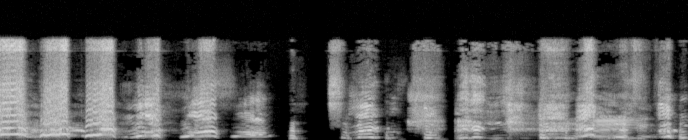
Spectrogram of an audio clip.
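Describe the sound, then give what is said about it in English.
A man lets out a string of exaggerated, high-pitched screams and yelps in mock fright, loud, coming in short choppy bursts with brief gaps between them. “Y'all ever heard me scream like a bitch?”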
